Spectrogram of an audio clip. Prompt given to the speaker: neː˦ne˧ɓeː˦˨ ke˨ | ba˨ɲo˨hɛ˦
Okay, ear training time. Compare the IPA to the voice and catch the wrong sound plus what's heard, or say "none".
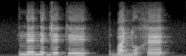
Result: ɓ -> ɡ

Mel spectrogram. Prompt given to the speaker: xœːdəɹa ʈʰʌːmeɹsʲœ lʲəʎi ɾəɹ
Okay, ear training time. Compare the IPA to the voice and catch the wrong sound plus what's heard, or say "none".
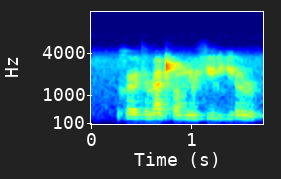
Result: none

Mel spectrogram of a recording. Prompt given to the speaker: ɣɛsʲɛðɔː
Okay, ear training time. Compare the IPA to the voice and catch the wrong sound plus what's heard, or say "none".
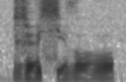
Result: none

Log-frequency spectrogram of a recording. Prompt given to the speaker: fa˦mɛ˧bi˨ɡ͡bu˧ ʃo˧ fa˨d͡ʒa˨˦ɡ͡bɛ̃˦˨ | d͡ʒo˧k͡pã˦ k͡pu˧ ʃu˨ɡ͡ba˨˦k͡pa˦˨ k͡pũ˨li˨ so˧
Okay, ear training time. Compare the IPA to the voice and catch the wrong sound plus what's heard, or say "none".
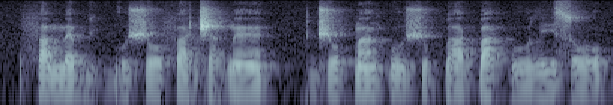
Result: ũ˨ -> u˨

